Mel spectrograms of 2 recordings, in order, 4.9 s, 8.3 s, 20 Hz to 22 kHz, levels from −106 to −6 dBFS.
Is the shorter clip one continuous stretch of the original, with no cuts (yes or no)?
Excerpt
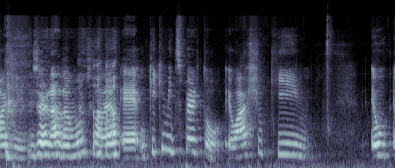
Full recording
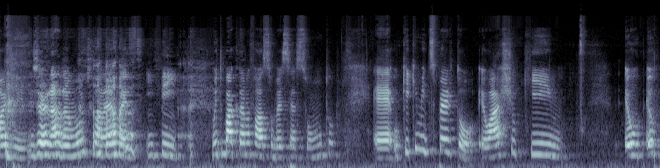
no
